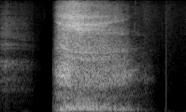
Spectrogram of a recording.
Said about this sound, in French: Et puis, si on veut bien s'intérioriser, en prenant une grande respiration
